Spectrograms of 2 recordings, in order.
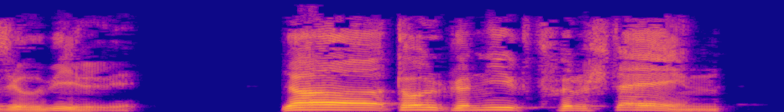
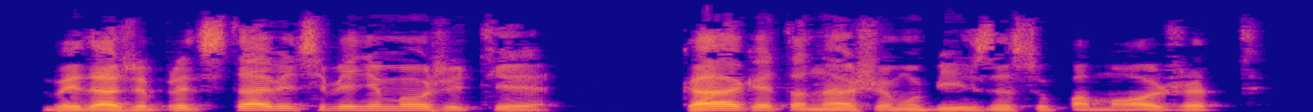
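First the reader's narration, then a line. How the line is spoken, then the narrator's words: Gloomy. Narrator (Russian): мрачно сказал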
